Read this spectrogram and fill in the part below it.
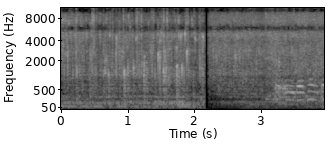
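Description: Ingredients tipped into hot coconut oil set off a loud, close sizzling crackle, broken by a sudden instant of quiet before the frying hiss resumes steadily.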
